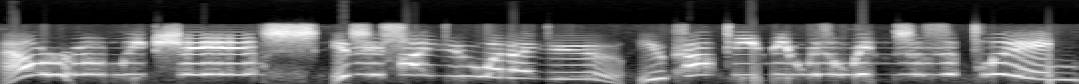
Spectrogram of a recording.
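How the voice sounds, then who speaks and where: Shouting in a put-on character voice at an extremely high pitch, the speaker keeps a moderate pace with hardly any pauses. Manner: yelling, panicky.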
